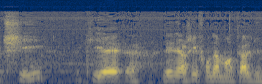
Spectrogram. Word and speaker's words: qi: monde dans son entier c'est le cheat ça s'écrit QI le tchi le chi qui est l'énergie fondamentale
